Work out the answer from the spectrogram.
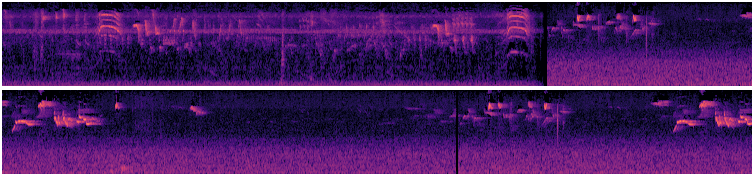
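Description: Small birds chirping and calling in short clusters of high, quick notes. About eleven seconds in, the background changes abruptly: a thin steady high tone under the calls gives way to a steady hiss, as one recording cuts to another.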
